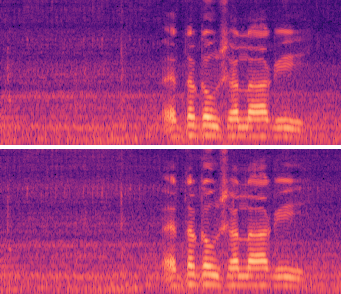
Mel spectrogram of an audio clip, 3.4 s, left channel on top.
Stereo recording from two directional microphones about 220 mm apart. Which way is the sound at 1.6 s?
25° right (ahead or behind).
